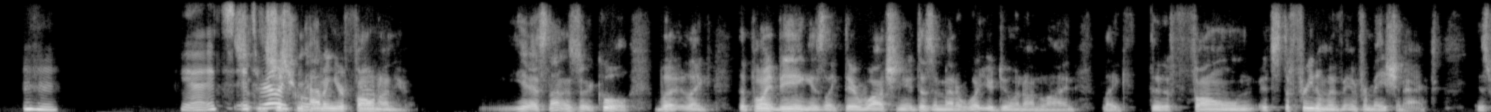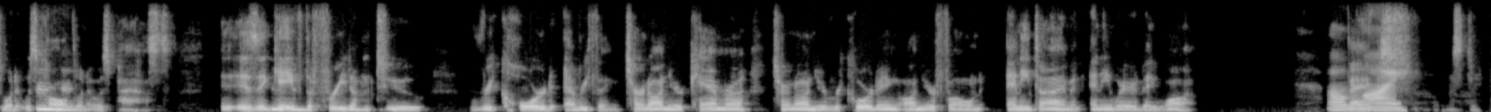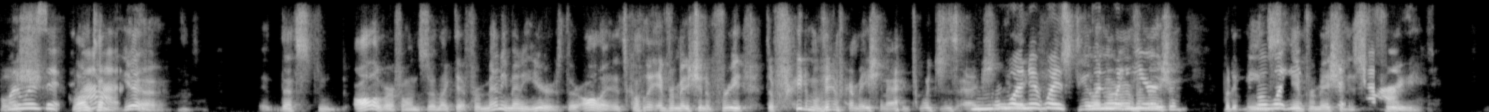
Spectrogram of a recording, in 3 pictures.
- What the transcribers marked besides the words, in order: none
- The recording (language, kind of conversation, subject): English, unstructured, What challenges and opportunities might come with knowing others' thoughts for a day?
- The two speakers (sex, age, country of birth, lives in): female, 25-29, United States, United States; male, 45-49, United States, United States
